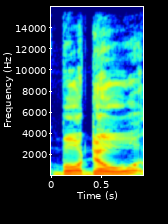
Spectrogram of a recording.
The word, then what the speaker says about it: Bourdois: It is Bordeaux the Third. It is Café du Vie, Okay. French pronunciation, and New Orleans, not New Orleans.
